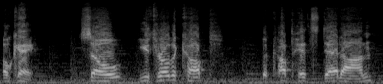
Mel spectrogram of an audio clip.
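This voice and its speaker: A man's voice: fairly high pitch, measured pace, fairly bright tone. A man narrating a tabletop roleplaying game as game master, explaining off the cuff with some hesitation. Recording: faint music behind the voice.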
